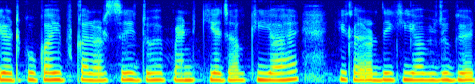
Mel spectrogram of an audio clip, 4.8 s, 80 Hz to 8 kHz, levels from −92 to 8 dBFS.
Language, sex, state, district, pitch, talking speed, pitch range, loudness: Hindi, female, Bihar, Gopalganj, 235 Hz, 250 wpm, 230-240 Hz, -22 LUFS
